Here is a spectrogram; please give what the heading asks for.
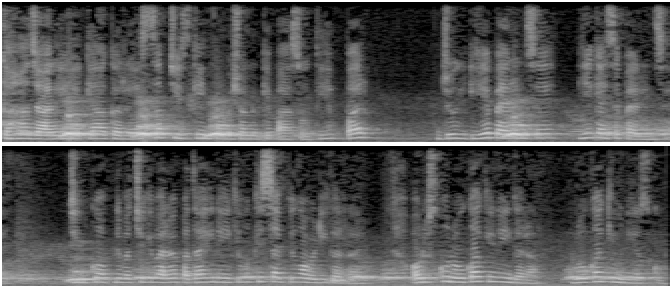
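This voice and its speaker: A woman's voice: a little high, a little fast. A woman vlogger giving an earnest, indignant opinion, repeating the same filler word often. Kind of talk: opinionated commentary vlog. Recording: echoey room with clear background noise.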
